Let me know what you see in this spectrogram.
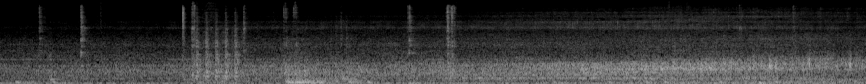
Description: Rapid clicking as I turn the key to position I.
